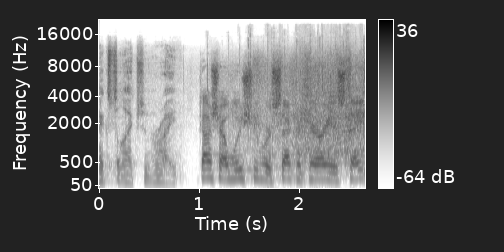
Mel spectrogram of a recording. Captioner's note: audience claps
